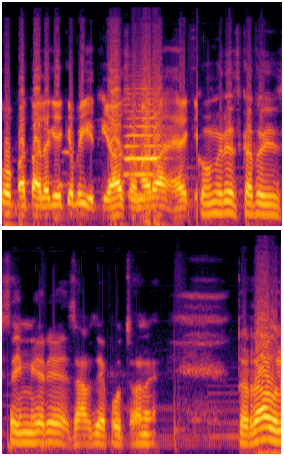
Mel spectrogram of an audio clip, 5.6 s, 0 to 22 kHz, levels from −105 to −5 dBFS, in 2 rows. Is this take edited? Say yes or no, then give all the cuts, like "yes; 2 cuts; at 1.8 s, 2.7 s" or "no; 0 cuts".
yes; 1 cut; at 1.9 s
